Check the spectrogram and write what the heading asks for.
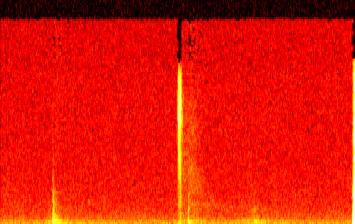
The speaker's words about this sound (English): I'm sorry. I didn't mean to cough in this.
